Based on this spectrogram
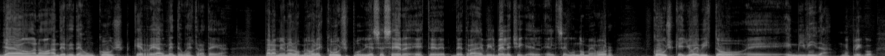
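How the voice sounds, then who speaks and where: Moderate pace and ordinary pitch variation from a man with a medium-pitched voice, recorded very cleanly against a silent background. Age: 50s. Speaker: sports radio co-host. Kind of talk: sports radio talk show. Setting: radio studio. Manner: halting, with many repeated words.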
